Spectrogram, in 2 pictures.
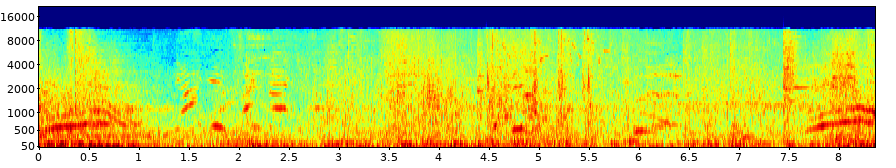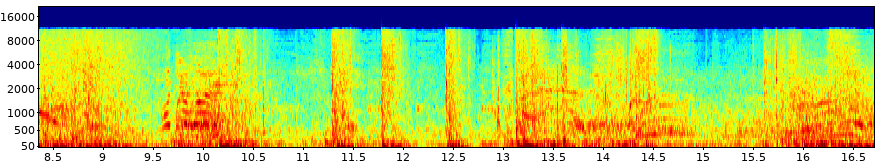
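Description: Creatures screech and howl in a fight.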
